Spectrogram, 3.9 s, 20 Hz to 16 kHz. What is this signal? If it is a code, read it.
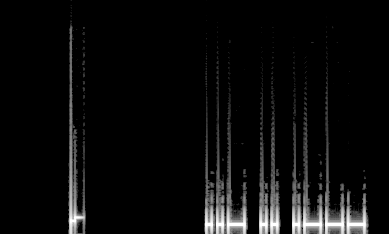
Morse code, heard as a keyed tone, about 22 wpm, 700 Hz. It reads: UIJ
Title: Three Challenging Letter-Number Combinations 22wpm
